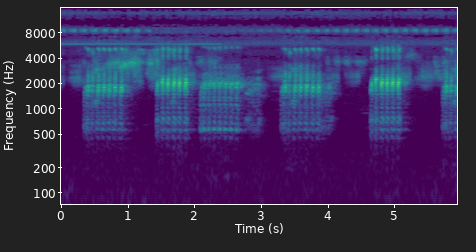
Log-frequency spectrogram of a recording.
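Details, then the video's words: Bali jungle frogs calling: grating, pulsed croaks in bursts under a second long, separated by short gaps, one answering another, with a thin continuous high hiss behind them. "Frog Mantras - Relaxing Sounds Of Bali"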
